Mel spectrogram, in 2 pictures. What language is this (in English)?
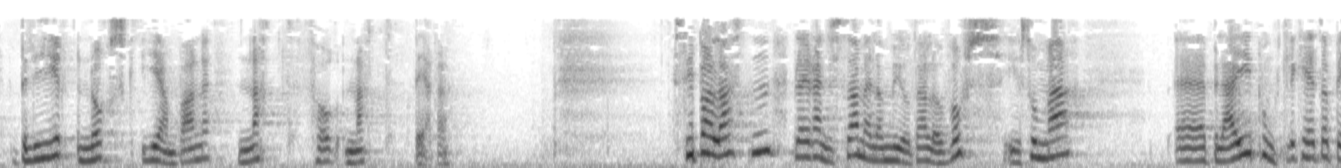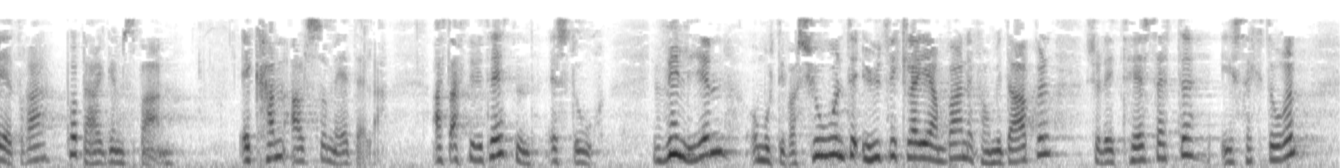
Norwegian Nynorsk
